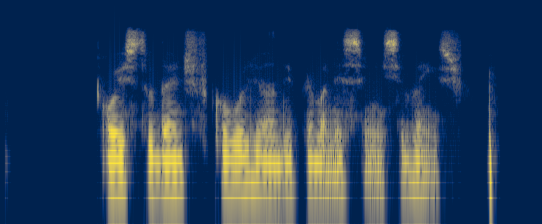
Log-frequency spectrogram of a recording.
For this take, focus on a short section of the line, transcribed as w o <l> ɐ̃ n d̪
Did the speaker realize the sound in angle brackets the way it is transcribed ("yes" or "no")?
no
